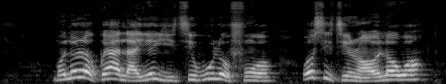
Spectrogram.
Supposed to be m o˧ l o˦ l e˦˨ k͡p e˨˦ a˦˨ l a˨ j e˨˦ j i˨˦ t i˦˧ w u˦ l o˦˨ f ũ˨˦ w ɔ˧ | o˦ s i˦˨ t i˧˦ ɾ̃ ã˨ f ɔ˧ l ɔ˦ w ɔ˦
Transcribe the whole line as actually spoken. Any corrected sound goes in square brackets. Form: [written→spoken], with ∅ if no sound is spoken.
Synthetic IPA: m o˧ l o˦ [l→ɾ] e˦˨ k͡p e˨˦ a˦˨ l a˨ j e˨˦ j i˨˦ t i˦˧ w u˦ l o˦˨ f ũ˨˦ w ɔ˧ | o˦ s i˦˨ t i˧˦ ɾ̃ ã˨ [f→∅] ɔ˧ l ɔ˦ w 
